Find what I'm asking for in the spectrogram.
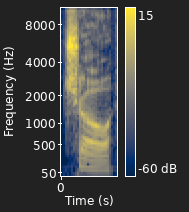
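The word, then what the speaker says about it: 町: that's pronounced cho in Japanese.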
